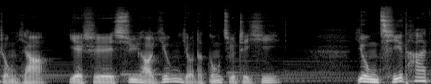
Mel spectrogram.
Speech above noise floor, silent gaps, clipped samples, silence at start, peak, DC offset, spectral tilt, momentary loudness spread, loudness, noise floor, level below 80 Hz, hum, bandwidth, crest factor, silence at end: 25 dB; none; under 0.1%; 0 s; -4 dBFS; under 0.1%; -5.5 dB/octave; 8 LU; -21 LUFS; -45 dBFS; -34 dBFS; none; 16 kHz; 18 dB; 0 s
